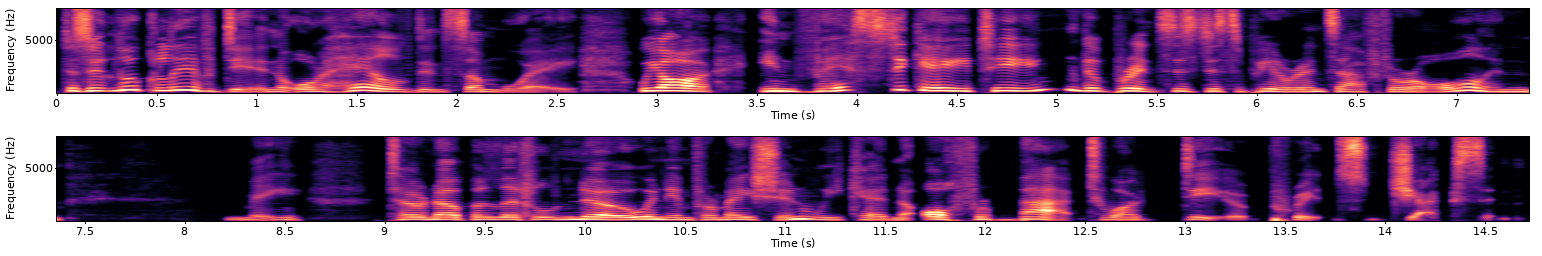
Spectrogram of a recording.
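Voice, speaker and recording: A woman playing a poised, calculating vampire leader in a tabletop game, speaking in a measured, genteel, politely commanding way. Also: mid-range voice, lively intonation, a little mellow, dry recording, studio quality, natural voice. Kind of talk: improvised tabletop role-play.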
